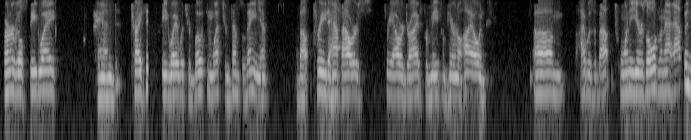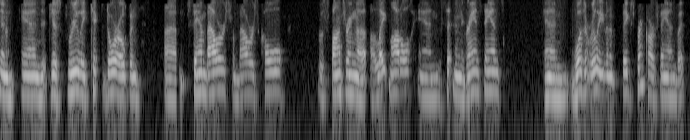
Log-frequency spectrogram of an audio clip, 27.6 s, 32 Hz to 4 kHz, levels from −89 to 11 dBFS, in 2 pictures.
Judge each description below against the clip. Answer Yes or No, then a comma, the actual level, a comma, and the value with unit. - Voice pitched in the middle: Yes, medium, 155 Hz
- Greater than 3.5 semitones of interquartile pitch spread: No, average, 2.7 semitones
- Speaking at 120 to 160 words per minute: Yes, average, 155 wpm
